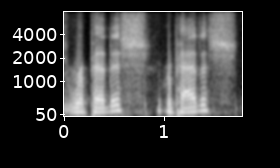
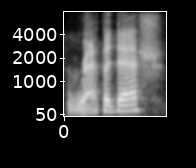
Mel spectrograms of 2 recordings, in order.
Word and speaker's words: Rapidash: Yeah, But I think the Rapidish, I heard somebody else pronounce this Rapidish. it's not Rapidash. I've always called it Like Rapidish. The word rapid and dash Yeah, together.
